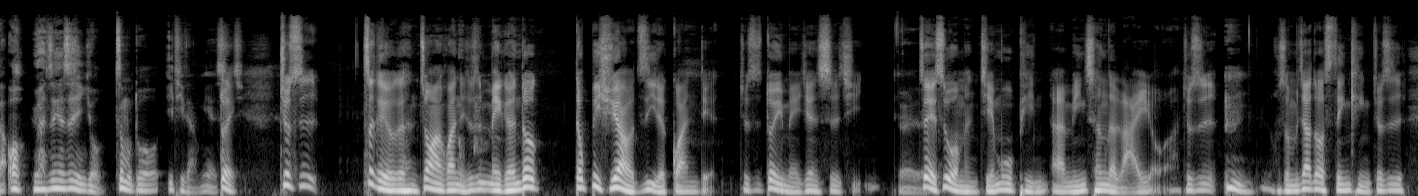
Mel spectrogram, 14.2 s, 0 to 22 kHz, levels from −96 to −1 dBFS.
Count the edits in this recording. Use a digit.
0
